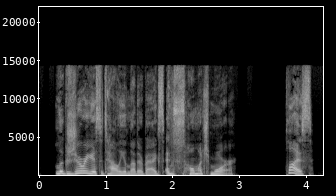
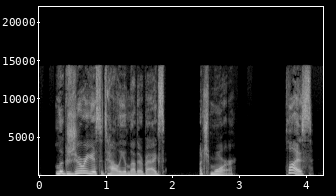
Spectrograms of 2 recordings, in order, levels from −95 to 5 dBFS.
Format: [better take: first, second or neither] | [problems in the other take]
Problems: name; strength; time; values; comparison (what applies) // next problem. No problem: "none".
first | audio cutting out; at 2 s for 0.5 s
